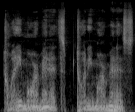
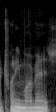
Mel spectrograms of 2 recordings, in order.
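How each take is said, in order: First: Urgent backstage whisper, no voice at all. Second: Said in the usual way. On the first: Retold or imitated. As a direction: breathe it as a hushed whisper. Retold backstage instruction, whispered. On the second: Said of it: "So I told the lead singer".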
